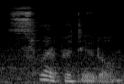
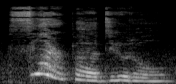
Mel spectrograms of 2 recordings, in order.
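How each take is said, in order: First: It is said at a normal, medium volume. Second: It is said loudly and strongly.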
